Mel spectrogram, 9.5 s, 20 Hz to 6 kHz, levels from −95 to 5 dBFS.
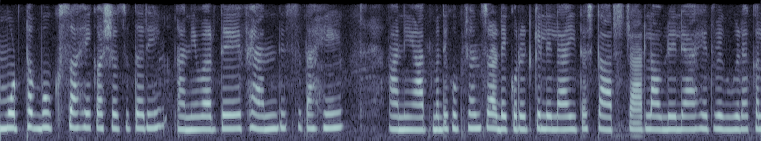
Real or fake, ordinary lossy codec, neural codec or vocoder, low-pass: real; MP3, 48 kbps; none; 5.4 kHz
